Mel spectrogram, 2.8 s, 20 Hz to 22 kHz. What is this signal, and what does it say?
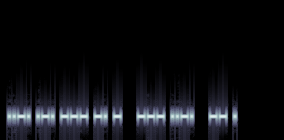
Morse code, heard as a keyed tone, about 64 wpm, 700 Hz. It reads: FRONT OF ME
